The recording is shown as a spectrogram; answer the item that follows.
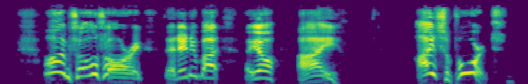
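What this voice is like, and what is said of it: Imitates another person's voice. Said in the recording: “I can't do a very good voice for her”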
